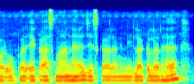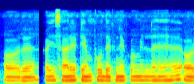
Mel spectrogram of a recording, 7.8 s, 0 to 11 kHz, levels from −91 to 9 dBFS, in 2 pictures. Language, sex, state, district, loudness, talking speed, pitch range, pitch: Hindi, male, Odisha, Khordha, -16 LUFS, 155 wpm, 100-110 Hz, 105 Hz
